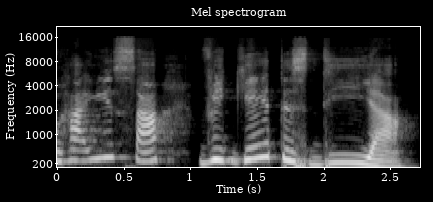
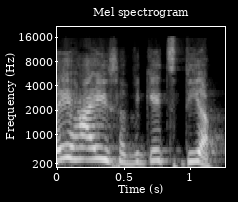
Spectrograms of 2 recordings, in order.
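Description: First: Slow wie geht es dir with long closed i in wie; careful German greeting; correct German. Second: Quick wie geht's dir with sloppy short wie; mock careless greeting; wrong German. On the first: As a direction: say wie geht es dir slowly, each word. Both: Shown as a demonstration. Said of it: "Eu não falo".

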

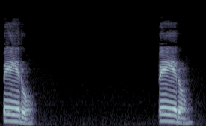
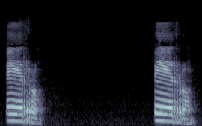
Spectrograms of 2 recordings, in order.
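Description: First: "pero" with one quick tapped r, no trill; teacher's model "pero", the middle R softened to a tap; soft single R. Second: "perro" with a long trilled rr; teacher's model "perro", the middle R strongly trilled; strong double R. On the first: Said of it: "el sonido se suaviza totalmente". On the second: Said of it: "doble R para enfatizar". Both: Shown as a demonstration.

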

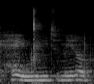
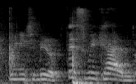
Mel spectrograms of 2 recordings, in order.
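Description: First: Said in the usual way. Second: Louder, pressing on THIS WEEKEND; insistent demand. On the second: Retold or imitated. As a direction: imitate a pushy demand, hitting "this weekend" hard. His demand retold more insistently.

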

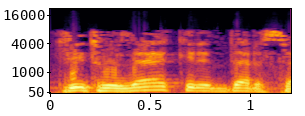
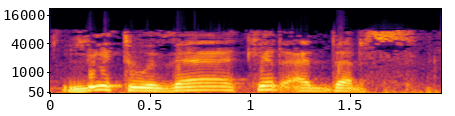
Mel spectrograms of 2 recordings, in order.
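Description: First: Said in the usual way. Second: Slow, drawn-out "لتذاكر" opening on a "li" sound; teacher stretching out "لتذاكر" with kasra on its lam; demonstrated kasra. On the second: Shown as a demonstration. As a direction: say "لتذاكر" very slowly, lam pronounced "li". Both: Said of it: "اللام دي يا أولاد تبقى مكسورة كده".

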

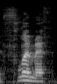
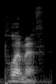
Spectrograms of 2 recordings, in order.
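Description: First: "Flymouth" with an F at the start; the slip "Flymouth", opening on an F sound; mispronounced Plymouth. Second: "Plymouth" with a P at the start; "Plymouth", opening on a P sound; correct Plymouth. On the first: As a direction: say "Flymouth", F in place of P. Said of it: "I said Flymouth instead of Plymouth". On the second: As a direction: say "Plymouth", P rather than F. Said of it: "instead of Plymouth". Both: Shown as a demonstration.

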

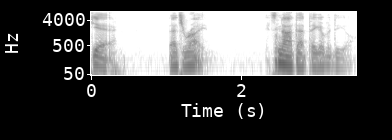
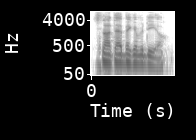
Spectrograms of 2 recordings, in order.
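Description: First: Softer, self-satisfied mock agreement; quietly pleased, said through a smile; smug smile. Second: Said in the usual way. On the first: Worker walks away having got out of trouble, quietly smug. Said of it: "walk away smiling like". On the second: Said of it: "All right, settle down".

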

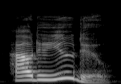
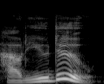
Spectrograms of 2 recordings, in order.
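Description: First: Put-on higher, polite girl's return greeting. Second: Scarecrow voice. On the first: Girl returns the Scarecrow's greeting, politely. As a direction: return the courtesy with a lifted pitch. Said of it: "replied Dorothy politely". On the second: Scarecrow greets Dorothy. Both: A narrator's reading.

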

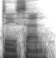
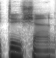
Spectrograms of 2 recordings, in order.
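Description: First: Dusan with a plain s; mistaken pronunciation. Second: Dushan with a "sh" in the middle; corrected pronunciation. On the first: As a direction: say Dusan as "doo-SAN". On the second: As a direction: say Dushan as "doo-SHAN". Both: Shown as a demonstration. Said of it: "it should be Dushan and not Dusan".

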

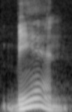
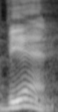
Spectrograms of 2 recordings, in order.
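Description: First: Soft unsure bien; quiet clueless bien. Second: Girlfriend mocking his bien, higher. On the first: Retold or imitated. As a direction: mumble it, not understanding a word. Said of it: "I'm just like". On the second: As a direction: tease the clueless bien, thumbs up. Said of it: "She's like".

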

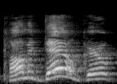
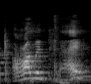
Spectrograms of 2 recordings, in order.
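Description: First: High and loud, still giddy; excited. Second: Calming down. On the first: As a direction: shout it while still worked up. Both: Real, not acted. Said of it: "let me stop".

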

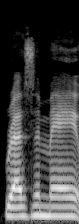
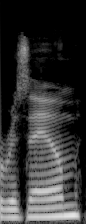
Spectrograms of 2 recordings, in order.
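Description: First: "resume" said REZ-uh-may; "resume" in three syllables, the noun. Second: "resume" said rih-ZOOM; "resume" in two syllables, the verb. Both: Shown as a demonstration. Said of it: "I always mispronounce resume or resume".

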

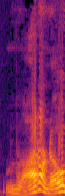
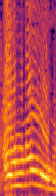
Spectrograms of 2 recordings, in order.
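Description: First: Low, unsure reply; mildly acted uncertainty; retold hesitant shrug. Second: High, loud denial; exaggerated exasperated backtracking; retold flustered protest. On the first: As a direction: answer reluctantly, pitched down. Johnny's first, unsure answer. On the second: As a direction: protest it, pitched way up. Johnny protests at her insistence.

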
